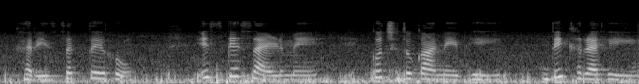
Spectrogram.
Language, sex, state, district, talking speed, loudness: Hindi, female, Haryana, Rohtak, 105 wpm, -17 LUFS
